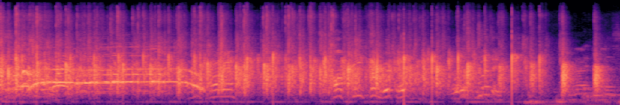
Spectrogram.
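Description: Audience applause at a live Wienerlied concert in a Viennese venue, a steady wash of clapping running the whole stretch, mixed with crowd voices and a sustained tone early on, thinning out near the end.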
